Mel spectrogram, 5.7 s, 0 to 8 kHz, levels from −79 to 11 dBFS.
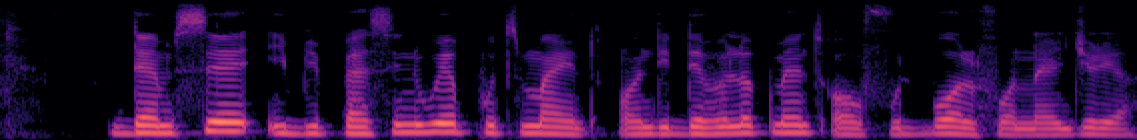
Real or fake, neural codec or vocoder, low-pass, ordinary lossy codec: real; none; 7.2 kHz; none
